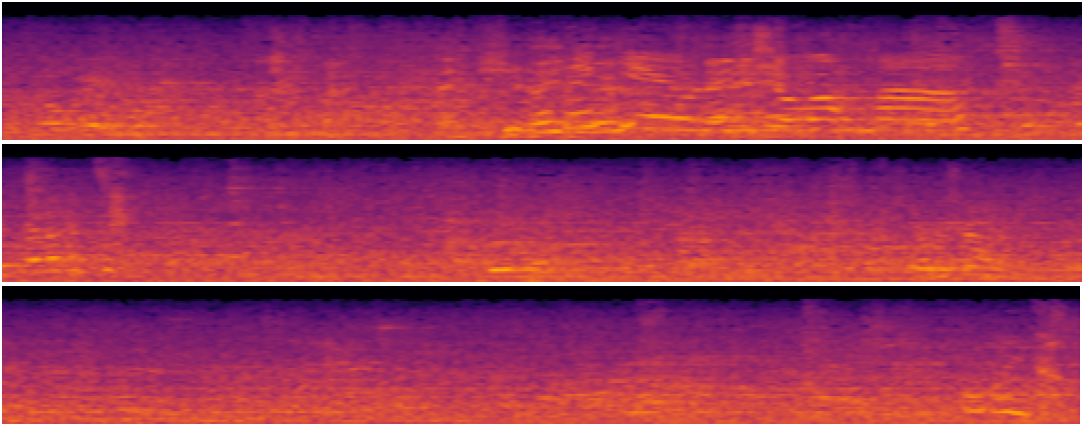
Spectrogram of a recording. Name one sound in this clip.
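A young woman talks and laughs close to the microphone.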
